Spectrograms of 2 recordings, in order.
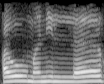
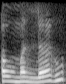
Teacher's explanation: د نون د لاندې کسره ولګو، او د الله کې چې کوم لام دی، د هغې د سکون سره به یو ځای کړو · Shown in: first take · Term: نون ساکن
